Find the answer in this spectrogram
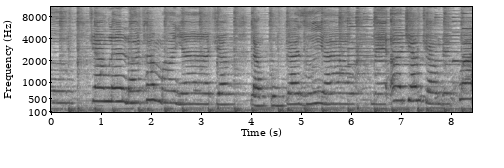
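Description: A young girl singing a melody of held notes into a microphone over musical accompaniment with a steady beat.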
